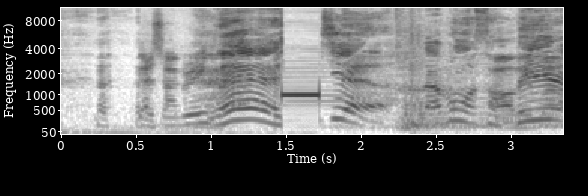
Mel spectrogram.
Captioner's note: beep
